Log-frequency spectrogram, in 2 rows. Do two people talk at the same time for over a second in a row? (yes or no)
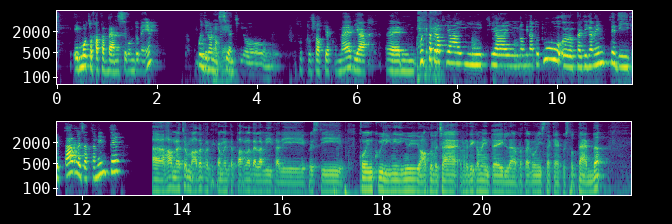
no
